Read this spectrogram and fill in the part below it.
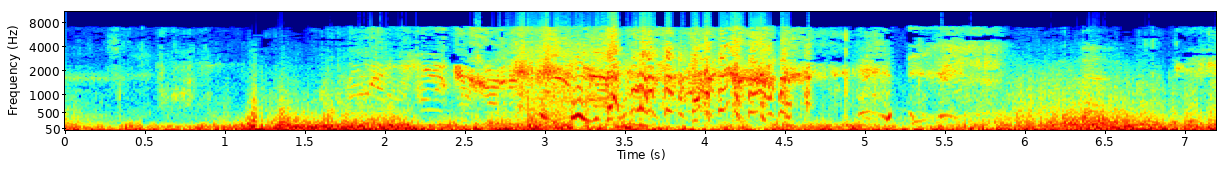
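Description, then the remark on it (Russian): Wind blows hard across the microphone, a steady loud rumbling roar for the whole stretch, with voices talking underneath and partly drowned out. “не слышу, ветер дует.”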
